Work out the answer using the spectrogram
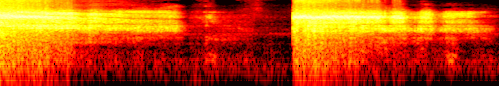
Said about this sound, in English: Tati, Tati, somebody threw a big brick through our window.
